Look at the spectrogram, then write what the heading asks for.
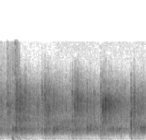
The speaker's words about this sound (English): Correct answer. Give this man a round of applause, right?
